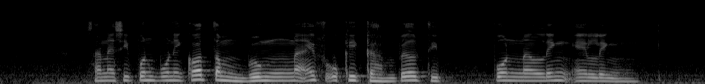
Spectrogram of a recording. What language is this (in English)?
Javanese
